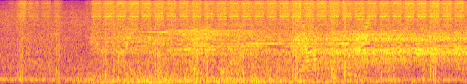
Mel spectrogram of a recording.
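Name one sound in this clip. Static hisses and crackles from a radio scanner.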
